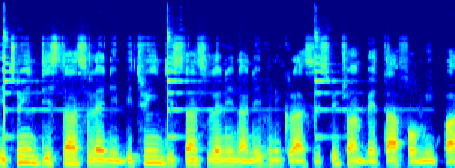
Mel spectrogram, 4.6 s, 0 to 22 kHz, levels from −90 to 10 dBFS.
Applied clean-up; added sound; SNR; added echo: neural mask model RNNoise.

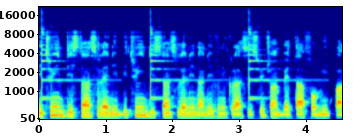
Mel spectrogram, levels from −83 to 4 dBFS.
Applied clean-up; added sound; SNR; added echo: none; Acoustic guitar; 16 dB; none.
